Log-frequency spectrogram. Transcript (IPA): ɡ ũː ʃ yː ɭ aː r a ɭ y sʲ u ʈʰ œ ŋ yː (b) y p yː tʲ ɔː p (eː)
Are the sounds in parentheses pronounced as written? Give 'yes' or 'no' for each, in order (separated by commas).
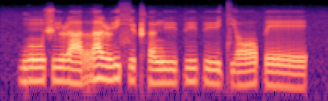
no, yes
